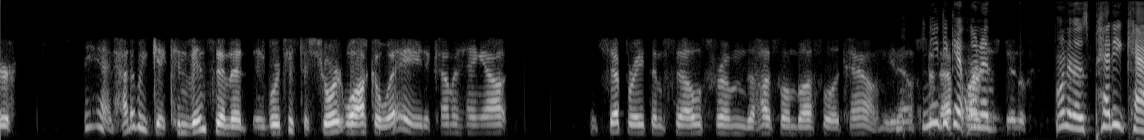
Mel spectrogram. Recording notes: Called in today to share what you can find at his beautiful winery (just a short ride from downtown Healdsburg).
